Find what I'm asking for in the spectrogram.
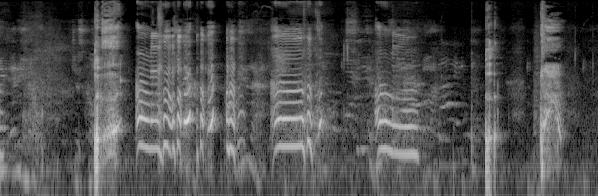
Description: My daughter laughing repeatedly at me burping. Kinda of gross kind of hilarious.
